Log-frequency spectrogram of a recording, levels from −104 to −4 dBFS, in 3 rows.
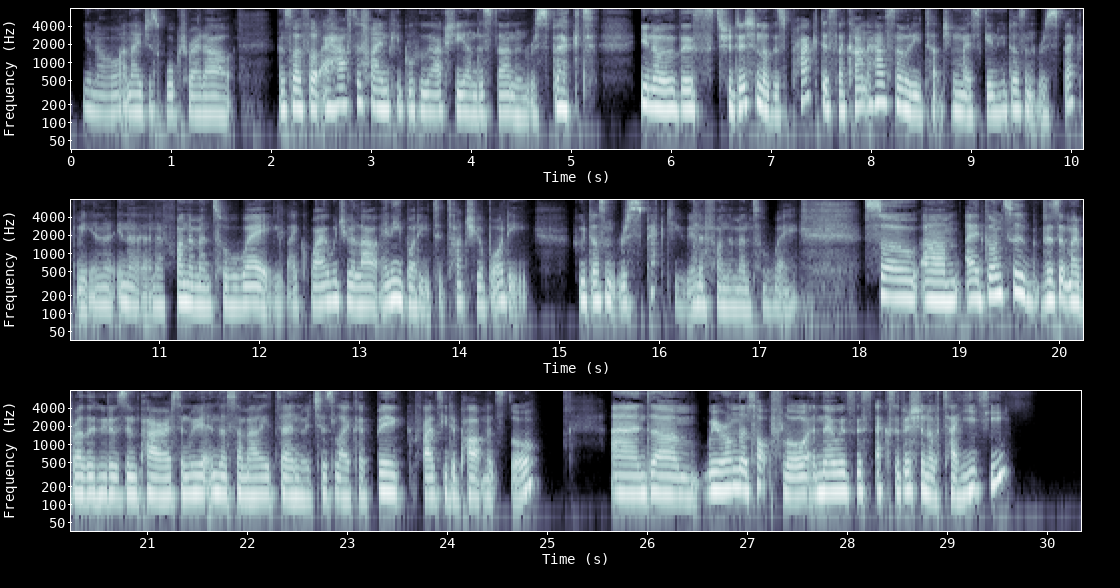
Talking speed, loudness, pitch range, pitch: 215 wpm, -20 LUFS, 145-175 Hz, 155 Hz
